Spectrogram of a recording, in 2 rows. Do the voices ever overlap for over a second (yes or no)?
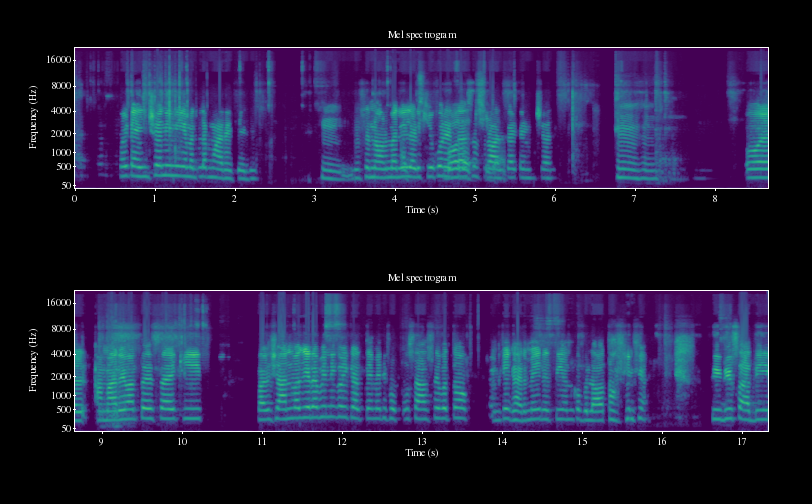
yes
